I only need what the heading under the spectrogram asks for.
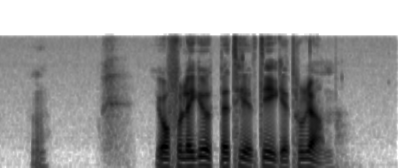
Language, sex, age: Swedish, male, 35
